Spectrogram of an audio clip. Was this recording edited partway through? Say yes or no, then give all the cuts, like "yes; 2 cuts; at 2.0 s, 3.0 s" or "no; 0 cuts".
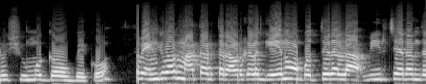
yes; 1 cut; at 1.5 s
